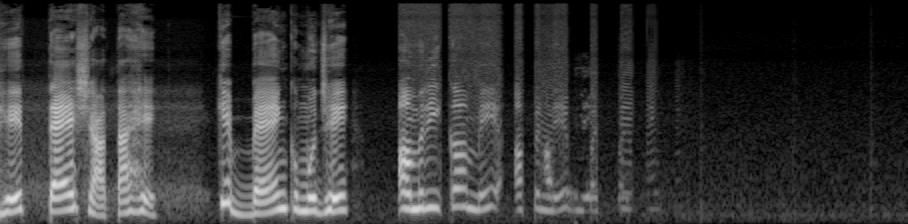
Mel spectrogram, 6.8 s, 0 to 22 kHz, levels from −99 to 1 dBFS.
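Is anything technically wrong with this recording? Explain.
Yes, there are two problems. Echo leak appears at 0.19–0.35, 0.82–0.86, 1.18–1.54, 4.06–4.45 and 4.63–4.73 s: a faint, discrete copy of the speech trails it by 246 ms early on and 212 ms later. Very low at first, it rises to about 20 dB below the speech near 4.1 s. The likely cause is a far-end loudspeaker whose echo canceller let some of its microphone pickup return. Unlike room reverberation, this is a separate delayed repeat, not a smooth decay.

Truncation distortion on a fade runs from 2.73 s to the end and is worst from 2.87 s. The level stage keeps too few bits, which fits an undithered 8-bit path. As the signal shrinks toward the smallest steps, the tail turns gritty. That graininess is what separates it from a clean fade.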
